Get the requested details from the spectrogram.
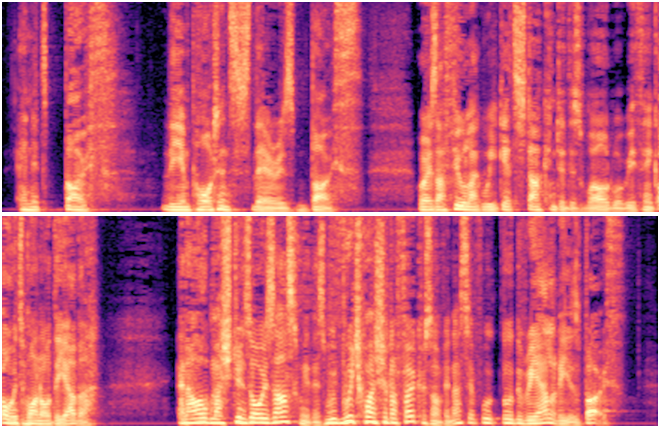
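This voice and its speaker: Someone with an Australian accent speaks at a very fast pace, somewhat breathy, in a very clean recording with a silent background. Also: man, medium pitch for a man. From Australia, Vietnamese-Chinese family. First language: Chinese dialect, then Vietnamese. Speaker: communication coach. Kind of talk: podcast interview. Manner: halting, repeats words.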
